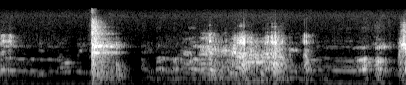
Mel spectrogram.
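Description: A single sharp slapstick smack about a second in, with wordless vocal sounds from the men before and after it.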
